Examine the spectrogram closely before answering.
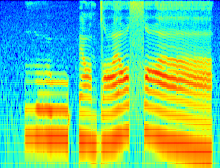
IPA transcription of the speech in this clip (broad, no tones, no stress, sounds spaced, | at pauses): ðˤ uː ʔ ẽ dˤ ɛ ɐ̯ sˤ aː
